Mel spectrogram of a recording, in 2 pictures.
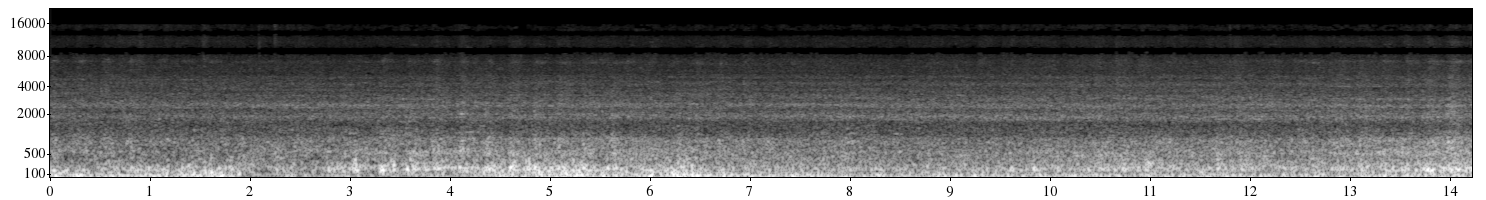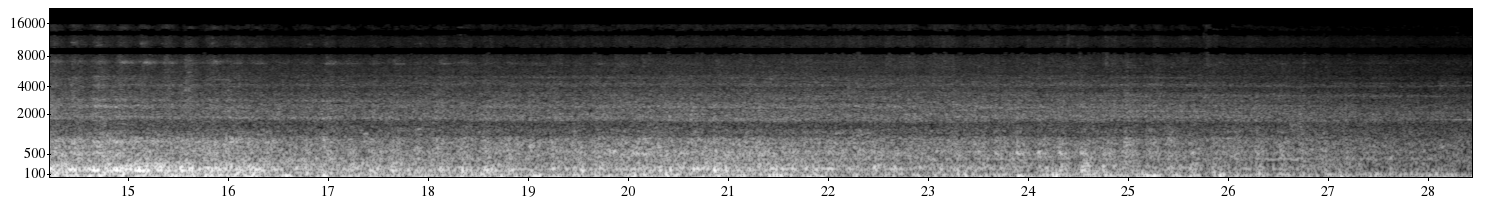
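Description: Freight train of covered car-carrier wagons rolling past at speed, a continuous rumble with the clickety-clack of wheels over rail joints. It grows fainter over the last several seconds as the rear of the train moves away.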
